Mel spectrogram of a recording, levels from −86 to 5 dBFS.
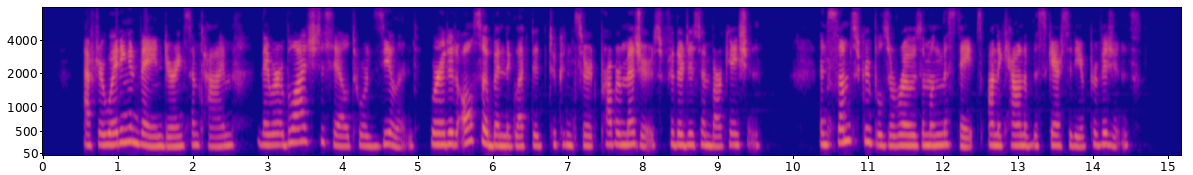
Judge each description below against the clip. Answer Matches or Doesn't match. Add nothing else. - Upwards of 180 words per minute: Doesn't match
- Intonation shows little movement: Matches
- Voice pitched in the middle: Doesn't match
